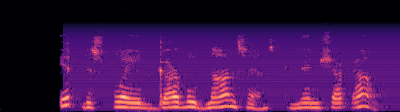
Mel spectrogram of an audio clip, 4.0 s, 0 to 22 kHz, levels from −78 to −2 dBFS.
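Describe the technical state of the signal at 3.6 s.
At 3.6 s, DECT cordless phone buzz is present: a nearby handset's 100 Hz radio bursts are rectified by the audio circuit. This produces a thin, harmonic-rich buzz well below the speech, running from 0.63 s to the end.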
